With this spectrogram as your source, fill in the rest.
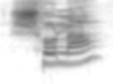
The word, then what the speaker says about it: সোনা: তালবসয় ওকার দন্ত নয় আকার দন্তসয় ওকার দন্ত নয় আকার বানান আলাদা উচ্চারণও আলাদা হওয়ার কথা কিন্তু আমরা বলি সোনা শোনা দুটো ধ্বনি এক হয়ে যায় আমাদের মুখে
